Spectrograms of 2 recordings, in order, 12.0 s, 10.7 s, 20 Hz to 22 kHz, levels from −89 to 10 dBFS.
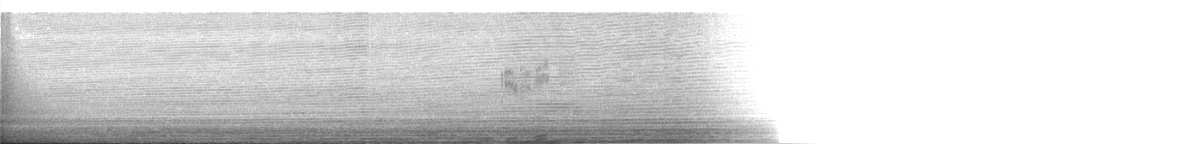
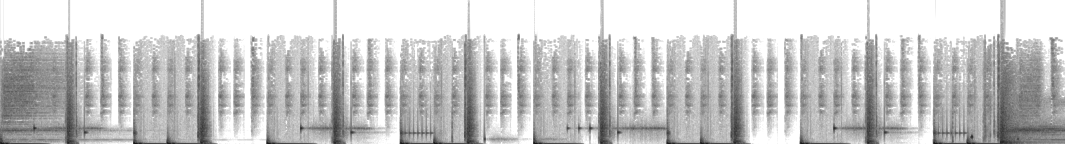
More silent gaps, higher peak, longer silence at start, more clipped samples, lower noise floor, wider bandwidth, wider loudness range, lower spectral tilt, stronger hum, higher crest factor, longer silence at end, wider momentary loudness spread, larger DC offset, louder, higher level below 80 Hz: second, none vs 7.78-7.84 s; about the same, -2 dBFS vs 0 dBFS; about the same, 0 s vs 0 s; neither; first, under -90 dBFS vs -37 dBFS; second, 12 kHz vs 17 kHz; first, 12 LU vs 1 LU; first, -6.5 dB/octave vs -4.5 dB/octave; neither; about the same, 18 dB vs 14 dB; first, 4.7 s vs 0 s; second, 11 LU vs 15 LU; neither; second, -22 LUFS vs -14 LUFS; about the same, -22 dBFS vs -18 dBFS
